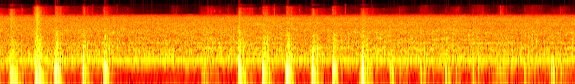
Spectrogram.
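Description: Footsteps crunch steadily on dry dirt.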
